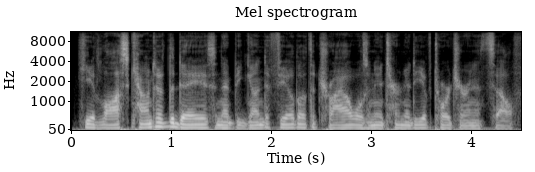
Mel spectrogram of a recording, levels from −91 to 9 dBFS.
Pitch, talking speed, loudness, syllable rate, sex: 100 Hz, 295 wpm, -19 LUFS, 6.7 syllables/s, male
